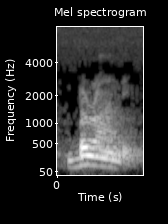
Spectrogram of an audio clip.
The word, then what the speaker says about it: Burundi: Burundi, I pronounced it right.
